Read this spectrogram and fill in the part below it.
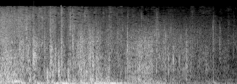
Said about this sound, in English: Boulder crashes into brick. You get crushed by a boulder.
